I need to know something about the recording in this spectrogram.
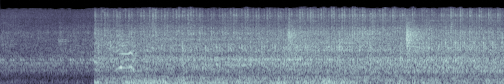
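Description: A rail vehicle rattles and rumbles loudly along the tracks nearby.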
